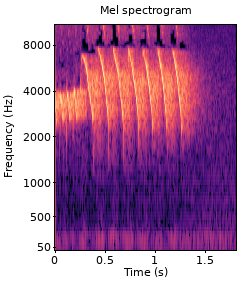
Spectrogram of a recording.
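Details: Canary song for song training: a brief high buzzy note, then a quick series of about six loud downward-sweeping whistles that fade away.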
